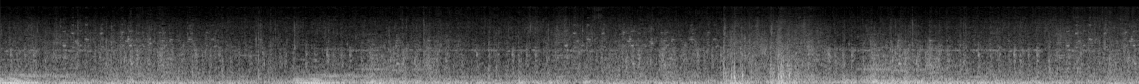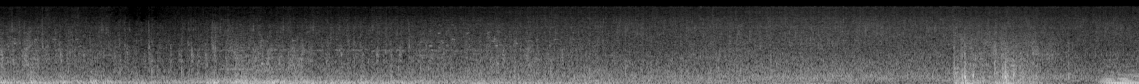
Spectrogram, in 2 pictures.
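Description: A low rumbling drone echoes throughout.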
